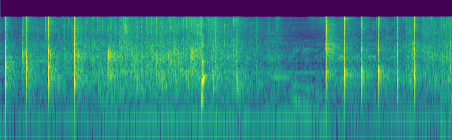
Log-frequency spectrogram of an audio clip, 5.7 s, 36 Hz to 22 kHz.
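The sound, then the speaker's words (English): An audience claps hands as practice after Psalm 47:1 is read, in two short bursts, a quick run of four sharp claps, then after a lull a steadier string of six, with a soft murmur of people in the background. “Psalm 47:1 says, clap your hands. Everyone just try that.”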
